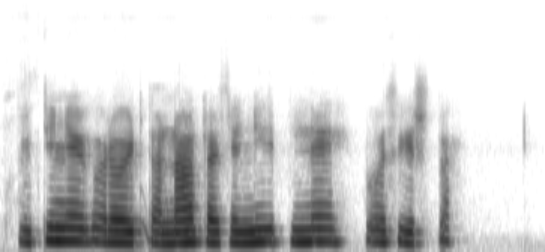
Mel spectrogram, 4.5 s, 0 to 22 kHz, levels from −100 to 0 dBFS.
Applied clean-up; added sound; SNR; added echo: neural mask model DeepFilterNet 3.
